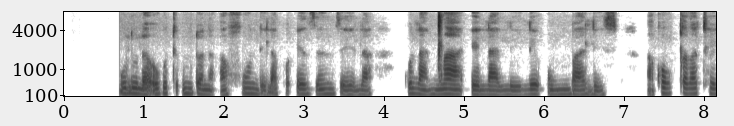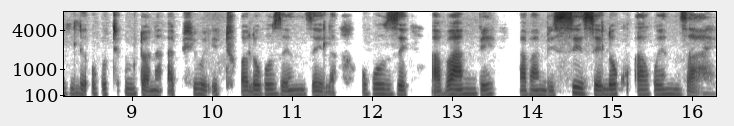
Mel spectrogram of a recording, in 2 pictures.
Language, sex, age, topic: North Ndebele, female, 50+, education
